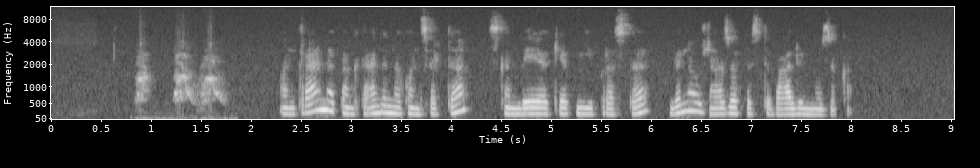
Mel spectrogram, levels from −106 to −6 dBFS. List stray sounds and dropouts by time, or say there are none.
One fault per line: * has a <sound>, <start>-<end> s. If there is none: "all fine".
* has a bark, 0.8-1.9 s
